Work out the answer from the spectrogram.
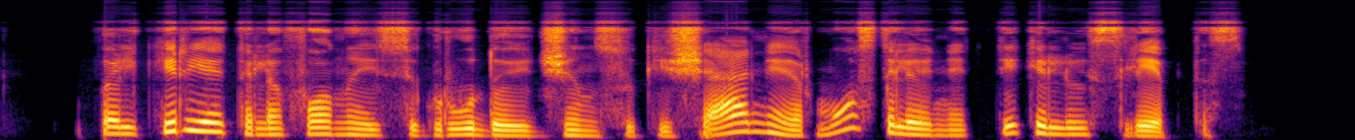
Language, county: Lithuanian, Klaipėda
